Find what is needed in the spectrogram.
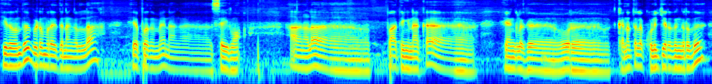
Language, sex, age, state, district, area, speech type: Tamil, male, 60+, Tamil Nadu, Tiruchirappalli, rural, spontaneous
